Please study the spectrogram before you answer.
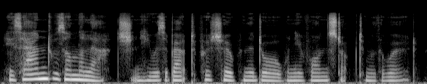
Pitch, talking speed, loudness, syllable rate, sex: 195 Hz, 310 wpm, -17 LUFS, 6.4 syllables/s, female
